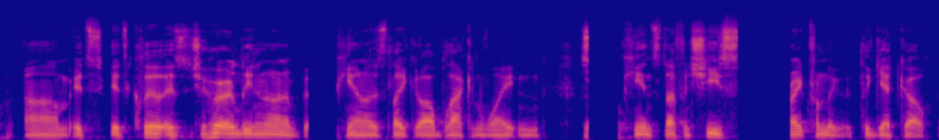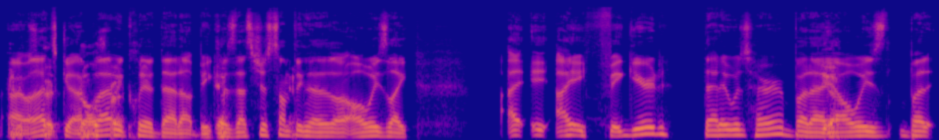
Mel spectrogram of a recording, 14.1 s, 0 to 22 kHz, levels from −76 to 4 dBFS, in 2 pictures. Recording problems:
audio cutting out; at 2.5 s, at 4.5 s and at 5.5 s

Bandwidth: 17.5 kHz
